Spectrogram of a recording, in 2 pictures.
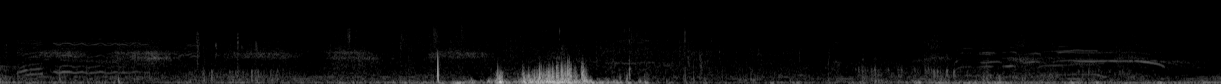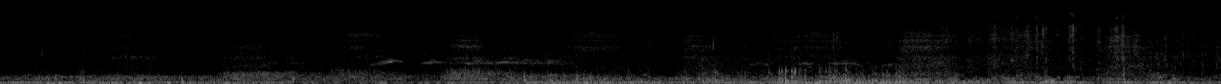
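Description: Faint distant voices of people on a ski slope over a steady low rumble of wind on the microphone, with a much louder low rumble lasting about two seconds around five seconds in.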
